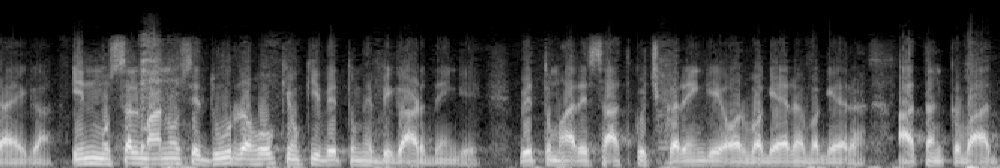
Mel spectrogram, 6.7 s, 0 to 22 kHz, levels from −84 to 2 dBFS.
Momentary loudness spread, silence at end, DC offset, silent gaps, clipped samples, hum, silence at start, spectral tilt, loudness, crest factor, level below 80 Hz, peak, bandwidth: 5 LU; 0 s; under 0.1%; none; under 0.1%; none; 0 s; -7 dB/octave; -14 LUFS; 12 dB; -38 dBFS; 0 dBFS; 10 kHz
